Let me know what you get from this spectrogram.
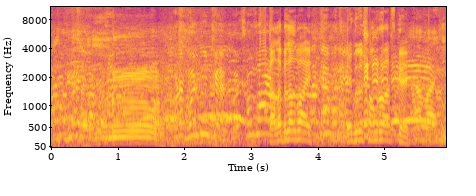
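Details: Large bulls bought by a Munshiganj farmer for Qurbani, recorded at a cattle market on 23/3/25: a drawn-out, low, steady moo about a second in, with crowd chatter and men's voices bargaining throughout.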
